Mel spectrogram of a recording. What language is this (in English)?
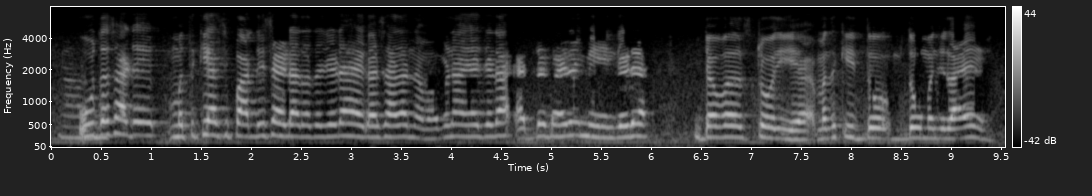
Punjabi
